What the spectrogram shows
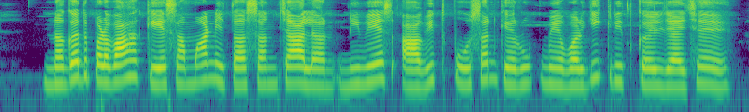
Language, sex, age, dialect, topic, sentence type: Maithili, female, 18-24, Eastern / Thethi, banking, statement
